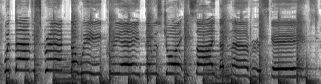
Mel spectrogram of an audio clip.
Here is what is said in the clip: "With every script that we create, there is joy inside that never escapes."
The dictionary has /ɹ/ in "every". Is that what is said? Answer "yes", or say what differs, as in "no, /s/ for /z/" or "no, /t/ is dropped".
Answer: no, /ɹ/ is dropped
